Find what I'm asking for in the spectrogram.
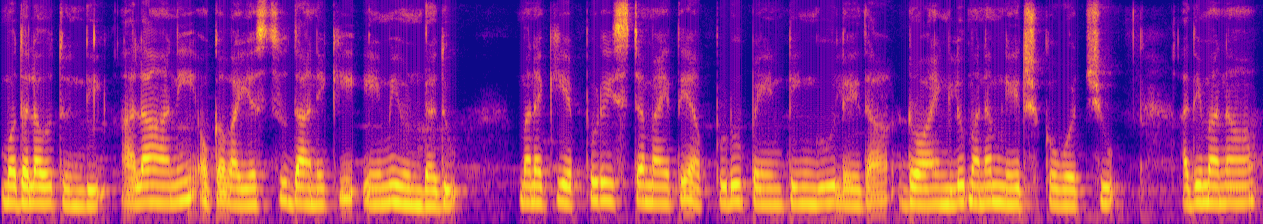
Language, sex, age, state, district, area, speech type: Telugu, female, 18-30, Telangana, Hyderabad, urban, spontaneous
